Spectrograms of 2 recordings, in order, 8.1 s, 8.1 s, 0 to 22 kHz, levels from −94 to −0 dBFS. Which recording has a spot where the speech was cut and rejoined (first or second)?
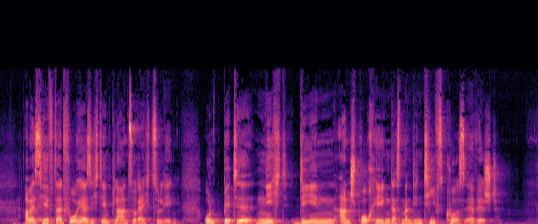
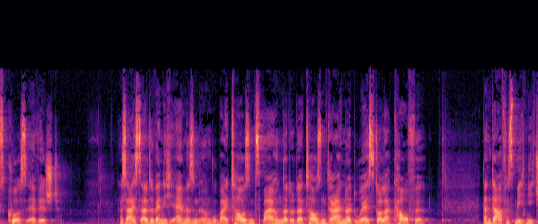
first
